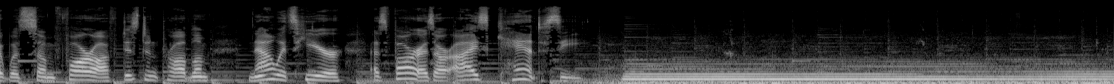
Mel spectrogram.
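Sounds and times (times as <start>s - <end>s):
speech: 0.0s - 6.9s
low rumble of ship engine: 5.8s - 11.1s
ship's foghorn blaring a deep tone off the West Coast: 5.9s - 11.1s.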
